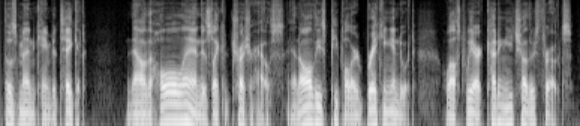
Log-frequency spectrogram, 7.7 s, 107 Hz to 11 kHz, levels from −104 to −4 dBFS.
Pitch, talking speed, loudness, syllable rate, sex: 90 Hz, 230 wpm, -19 LUFS, 6.7 syllables/s, male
